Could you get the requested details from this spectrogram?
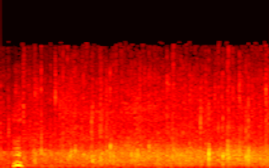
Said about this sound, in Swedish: Tack, en applåd.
